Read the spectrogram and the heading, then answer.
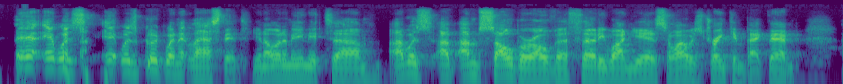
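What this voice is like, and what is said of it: Mixed English and American accent. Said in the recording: “I can hear the twang in your accent. I can hear the bit of the English and a bit of the US.”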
